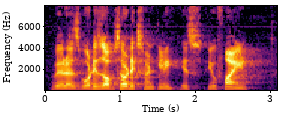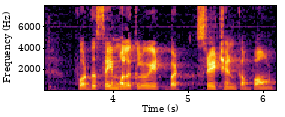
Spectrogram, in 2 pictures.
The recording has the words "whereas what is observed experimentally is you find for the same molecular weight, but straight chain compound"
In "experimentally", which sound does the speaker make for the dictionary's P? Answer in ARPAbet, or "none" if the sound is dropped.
none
